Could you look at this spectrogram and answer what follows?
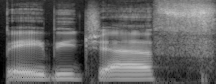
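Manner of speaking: acted despairing sigh. Retelling how the husband told the vet the cat's name, imitating a despairing sigh. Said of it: "you hear him sigh in despair".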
